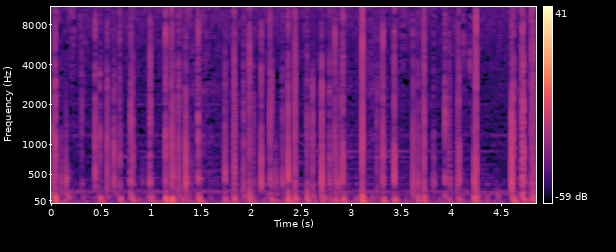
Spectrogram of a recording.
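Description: A glossy pink patent vinyl boot, hollow and empty, is held in both hands while long nails and fingertips tap and rub its shiny surface. Quick, irregular soft taps and clicks come in dense clusters, with dull low thumps and faint rubbing between them. Each tap dies away almost instantly over a quiet background.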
